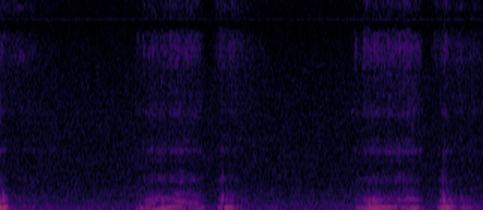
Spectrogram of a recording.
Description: My dog's weird snoring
